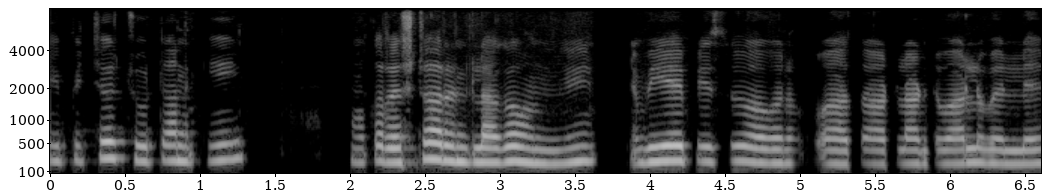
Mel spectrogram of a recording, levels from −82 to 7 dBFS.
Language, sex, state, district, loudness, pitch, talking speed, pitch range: Telugu, female, Andhra Pradesh, Chittoor, -26 LUFS, 220 Hz, 100 wpm, 200-235 Hz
